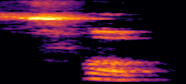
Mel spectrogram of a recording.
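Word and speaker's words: 오: और फाइव को कहते हैं हम ओ। ठीक है, ये नीचे वाले ओ की आवाज दे रहा है, ऊपर ई ओ साइलेंट है।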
